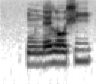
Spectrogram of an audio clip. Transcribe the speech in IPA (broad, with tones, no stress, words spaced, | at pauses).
k͡pũ˨nɛ˨˦ lɔ˧ʃi˦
